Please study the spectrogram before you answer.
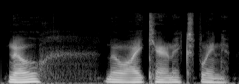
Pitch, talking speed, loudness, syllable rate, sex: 105 Hz, 150 wpm, -17 LUFS, 4.4 syllables/s, male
